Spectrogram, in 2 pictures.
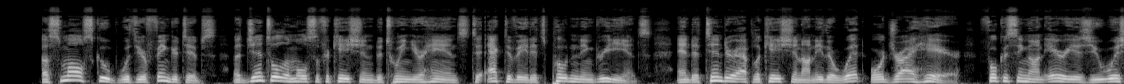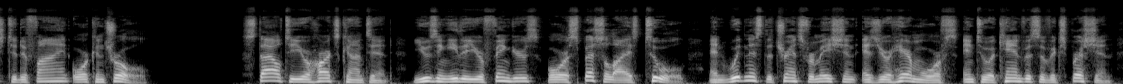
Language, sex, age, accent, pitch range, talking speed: English, male, 30-49, American, 105-145 Hz, 165 wpm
